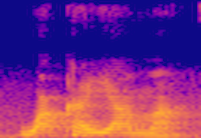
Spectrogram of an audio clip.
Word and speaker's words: Wakayama: Wa is W-A, so you follow that with the red dot. Then you have Ka, K-A, Ya, Y-A, and Ma. Wakayama. So those letter combinations are how you would pronounce Wakayama, and those are the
